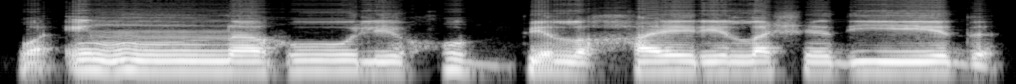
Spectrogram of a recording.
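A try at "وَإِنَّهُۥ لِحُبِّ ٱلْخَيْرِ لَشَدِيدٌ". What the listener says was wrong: माशाल्लाह, बहुत अच्छा पढ़ा आपने।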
